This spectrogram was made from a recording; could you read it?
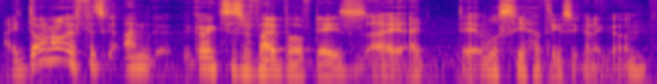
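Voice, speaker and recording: A man's voice: mid-range voice, very animated, fast, creaky. A young man with a Dutch-Flemish accent streaming casually from his home gaming room, laughing often and repeating himself as he reads chat aloud. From grew up in Luxembourg, Dutch parents, lives in Belgium. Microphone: studio mic on boom arm, headphones.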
